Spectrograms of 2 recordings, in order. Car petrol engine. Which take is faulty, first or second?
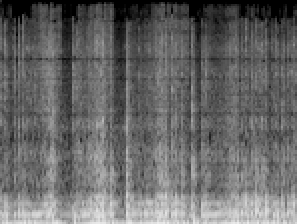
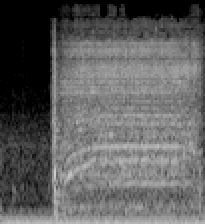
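second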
